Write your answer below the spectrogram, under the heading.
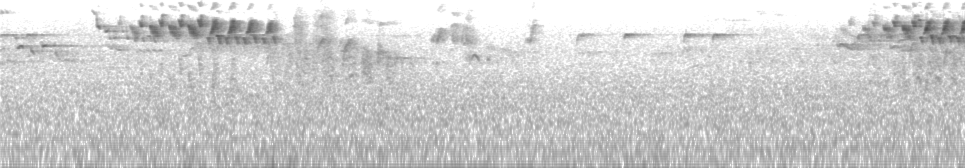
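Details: Two phrases of MacGillivray's warbler song, each a fast string of high, buzzy, rolling notes, with thin whistled calls from other birds in the quiet gap between them.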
